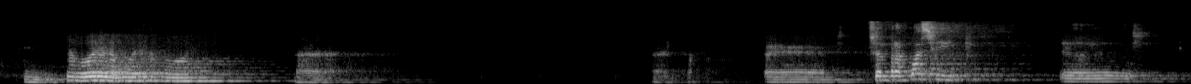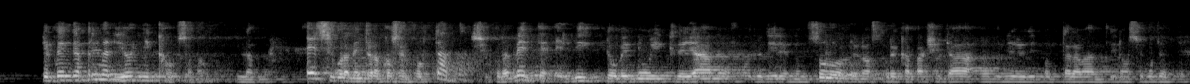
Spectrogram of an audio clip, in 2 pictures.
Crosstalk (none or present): none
